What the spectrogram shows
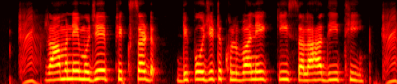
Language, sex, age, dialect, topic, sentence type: Hindi, female, 18-24, Kanauji Braj Bhasha, banking, statement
